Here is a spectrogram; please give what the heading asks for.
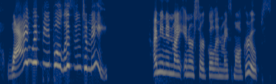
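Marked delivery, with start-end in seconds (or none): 0.1-2.2 high, incredulous mock wail; exaggerated self-doubt, pitched way up. Host mimicking her old insecure thoughts, self-doubting. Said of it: "Totally thought it. I was like".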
